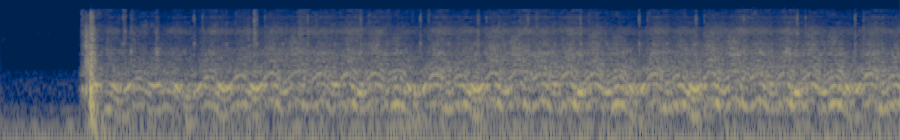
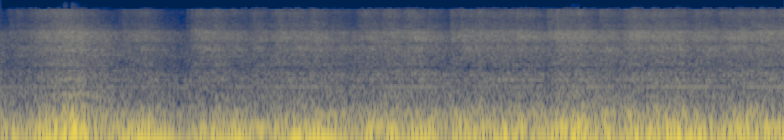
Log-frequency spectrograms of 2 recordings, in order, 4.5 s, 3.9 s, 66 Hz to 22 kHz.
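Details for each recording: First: 1982 Pontiac Trans Am Crossfire Injection V8, parked 30 years: steady rhythmic cranking, never catches, 60 lbs oil pressure, injectors heard clicking but no fuel because fuel pump not working. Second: 1982 Pontiac Trans Am Crossfire Injection, parked 30 years, cammed engine, cold-blooded at first start: deep choppy loping idle with heavy low thumps, healthy cammed sound.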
